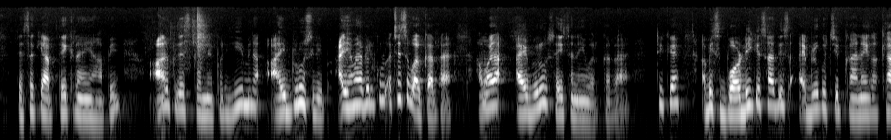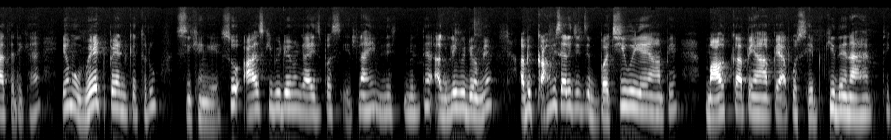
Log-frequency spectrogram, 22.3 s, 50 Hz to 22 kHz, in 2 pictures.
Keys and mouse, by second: 0.2 click, 1.8 r, 15.3-16.8 drag.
